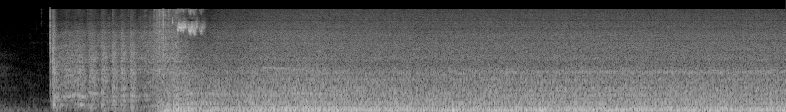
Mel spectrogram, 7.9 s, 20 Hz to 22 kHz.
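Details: Ford F53 chassis Holiday Rambler motorhome after a fan clutch replacement for overheating: a short crank, the engine catches with a rev flare, then settles into a steady, even idle with no knocks or squeals. Normal start and idle.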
